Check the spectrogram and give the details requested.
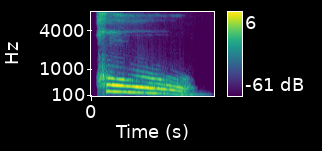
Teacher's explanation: So the waw mad extends the dhamma sound.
